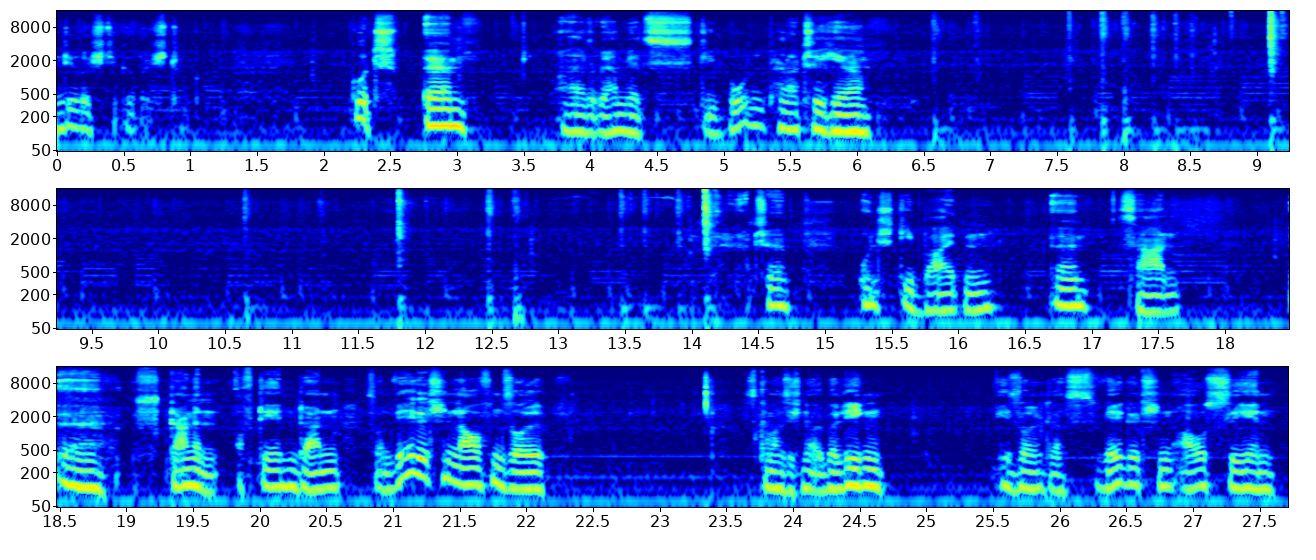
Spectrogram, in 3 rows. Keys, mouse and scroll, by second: 0.3-0.7 scroll up 2, 1.0-2.2 middle drag, 2.2-2.5 scroll down 2, 3.8 click, 5.3 click, 6.5 F2, 7.6-9.0 typing, 9.0 Return, 10.6 F2, 11.8-14.5 typing, 15.7-17.9 drag, 18.8 scroll up 1, 19.4 click, 22.6 click, 23.7 click, 24.4 click, 25.3 click.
